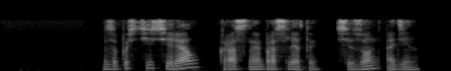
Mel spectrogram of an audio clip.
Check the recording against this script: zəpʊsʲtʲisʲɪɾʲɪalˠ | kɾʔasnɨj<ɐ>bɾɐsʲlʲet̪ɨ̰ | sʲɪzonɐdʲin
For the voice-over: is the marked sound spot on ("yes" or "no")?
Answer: no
